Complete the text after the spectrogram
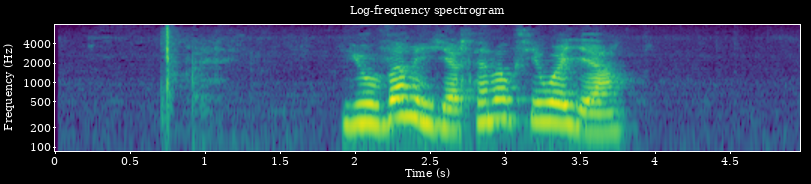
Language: Kabyle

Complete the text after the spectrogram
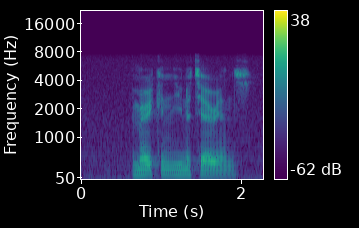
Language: English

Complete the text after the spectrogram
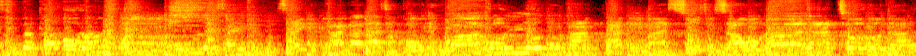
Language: Korean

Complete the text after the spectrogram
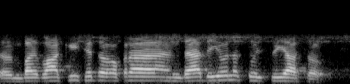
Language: Maithili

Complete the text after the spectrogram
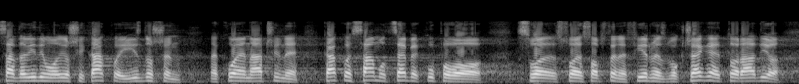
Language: Serbian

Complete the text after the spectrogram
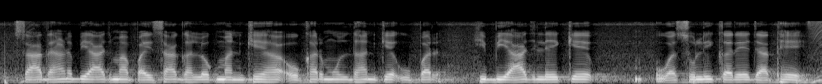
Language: Chhattisgarhi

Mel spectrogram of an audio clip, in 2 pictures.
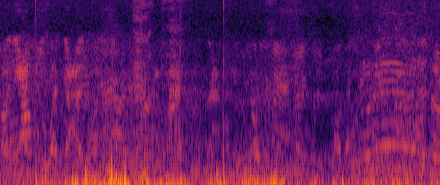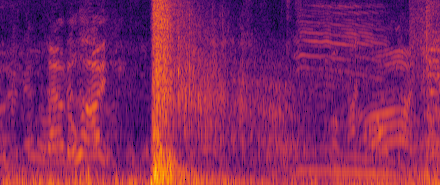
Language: Vietnamese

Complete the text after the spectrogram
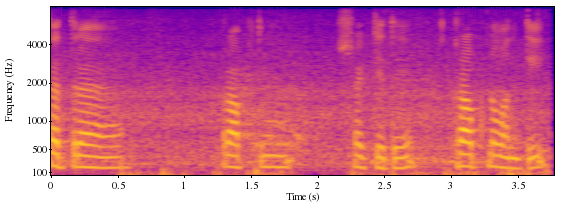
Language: Sanskrit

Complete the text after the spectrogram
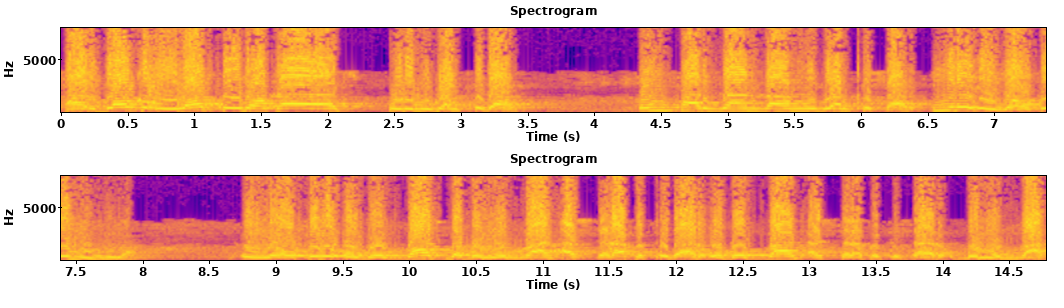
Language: Persian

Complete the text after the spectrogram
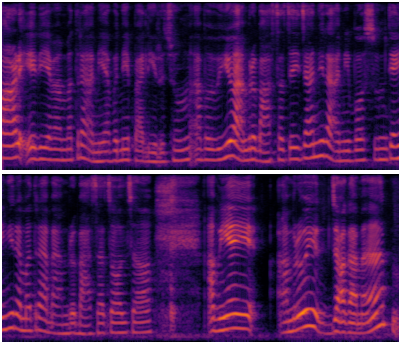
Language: Nepali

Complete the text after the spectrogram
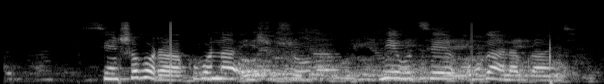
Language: Kinyarwanda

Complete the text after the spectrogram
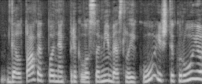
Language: Lithuanian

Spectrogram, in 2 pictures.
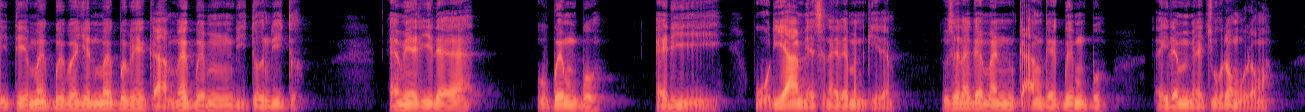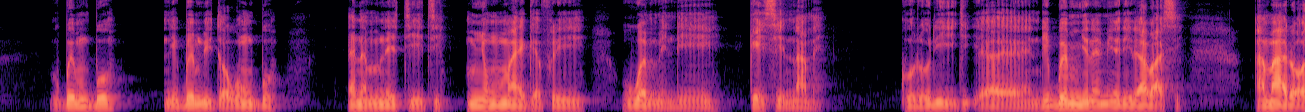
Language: Ito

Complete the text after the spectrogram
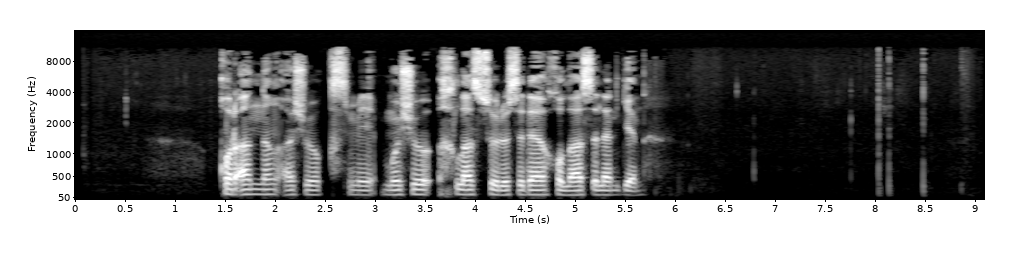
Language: Uyghur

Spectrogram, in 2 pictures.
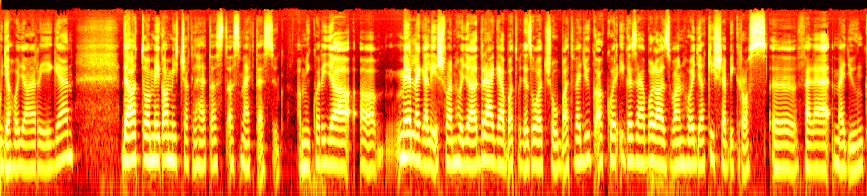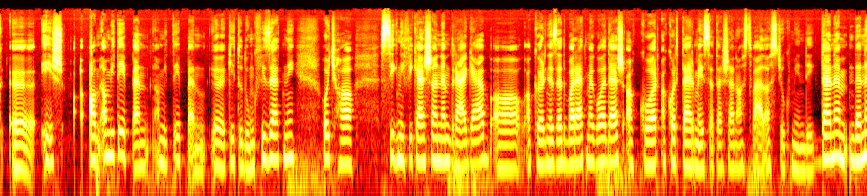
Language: Hungarian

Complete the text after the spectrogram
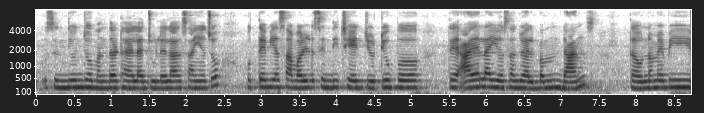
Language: Sindhi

